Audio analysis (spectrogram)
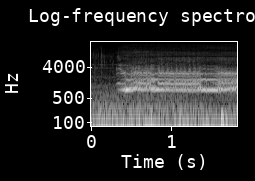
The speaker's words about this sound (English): The creature backed away, eating while I flopped around, spraying blood and screaming at the top of my lungs.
